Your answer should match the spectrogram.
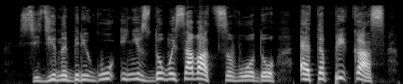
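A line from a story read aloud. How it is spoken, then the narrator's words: Shouted. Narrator (Russian): прокричал он девушке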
